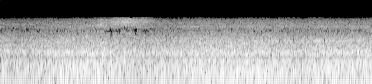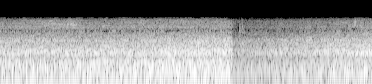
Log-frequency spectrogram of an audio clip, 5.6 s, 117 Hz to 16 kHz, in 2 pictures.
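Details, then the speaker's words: 1997 Mercury Mountaineer AWD, 5.0 L V8, 135,000 miles, just started in cold weather: steady, even idle with a smooth low rumble and no knocks, ticks or misses; normal warm-up idle. "Start it up. Listen to it run a little bit. Still a little bit cold out."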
